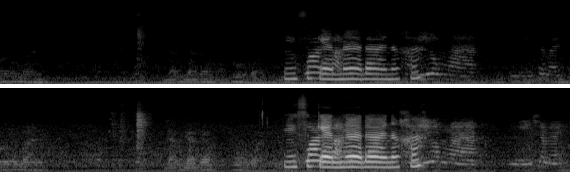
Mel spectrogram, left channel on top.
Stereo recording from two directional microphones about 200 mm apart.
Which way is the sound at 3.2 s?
10° right (ahead or behind).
